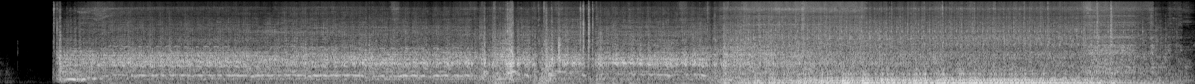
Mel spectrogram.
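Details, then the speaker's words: 1950 Nash Statesman engine, unrun for 23 years, on a 12-volt battery with gas poured down the carburetor throat: cranks, catches, runs unevenly several seconds, then fades as the poured fuel runs dry; running on primed fuel only. "We got her. Here runs. I'd like to run a little longer than that, though."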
